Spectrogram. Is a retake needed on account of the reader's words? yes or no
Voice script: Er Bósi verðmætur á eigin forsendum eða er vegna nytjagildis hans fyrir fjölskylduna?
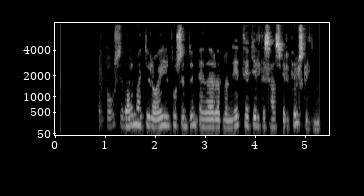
no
